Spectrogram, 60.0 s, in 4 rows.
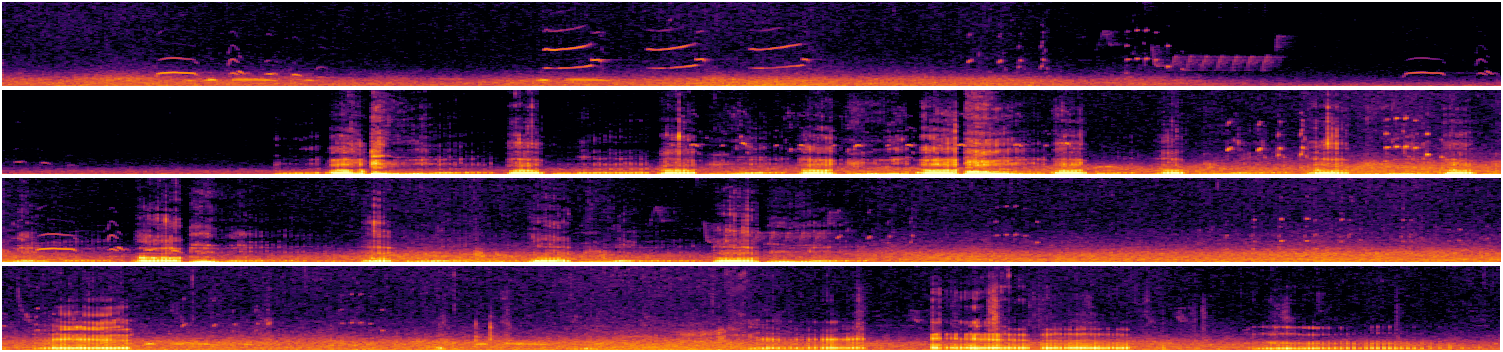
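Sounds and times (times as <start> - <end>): faint bird chirps: 5.4 - 8.2, 14.0 - 15.8, 41.9 - 51.0.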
